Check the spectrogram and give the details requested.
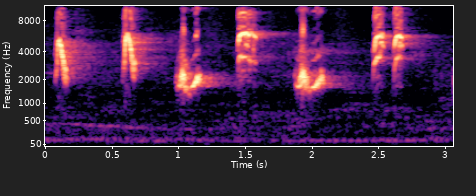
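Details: White-rumped shama song used to lure a shama into singing: short sharp whistled and chattering notes, some dropping in pitch, spaced roughly every half second over a low steady hum.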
